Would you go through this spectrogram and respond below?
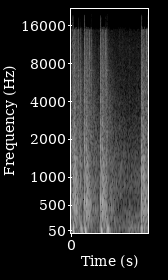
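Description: Gunfire at Scorched enemies on a mountaintop in Fallout 76: three sharp, loud shots spaced unevenly across a short burst, each with a brief decaying tail, with no talking.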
